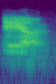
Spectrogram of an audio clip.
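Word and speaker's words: heir: This is called air. Pronunciation is going to be air. ठीक है? But आप देख सकते हैं the spelling starts from H.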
